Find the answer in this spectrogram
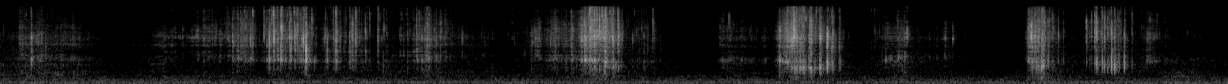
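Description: Monkey nuts (peanuts in their shells) being crushed and cracked between the hands close to a microphone: a string of sharp, crackly crunches in separate bursts a second or two apart.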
